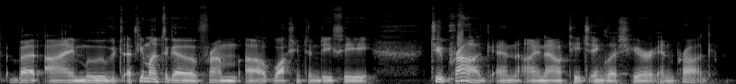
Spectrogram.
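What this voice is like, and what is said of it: American accent. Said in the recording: “I'm an American, as you can tell by the accent”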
